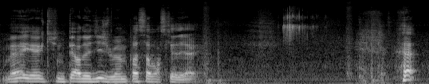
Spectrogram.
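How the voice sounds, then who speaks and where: A man narrates his own online poker session as it unfolds, half to himself and half to the players. His talk is casual and crude. Every bad bet sends his voice up into a sudden high-pitched squeal. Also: steady tone, a little fast, gravelly, a little hiss or hum. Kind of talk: live gameplay commentary.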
